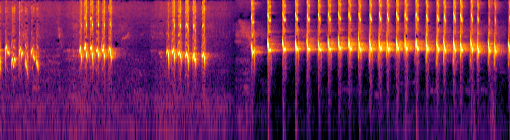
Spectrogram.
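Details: Yellow-vented bulbul, locally cerukcuk or trucukan, utters three short bursts of rapid chirps, then launches into a long, fast, even rattle of bright notes lasting five seconds.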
